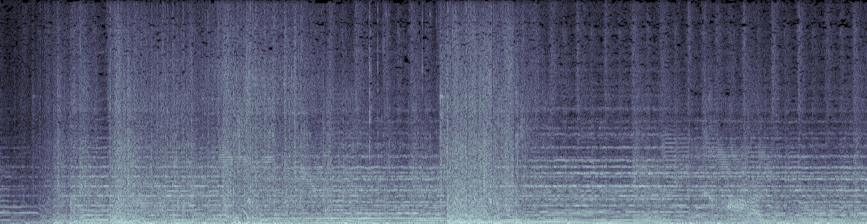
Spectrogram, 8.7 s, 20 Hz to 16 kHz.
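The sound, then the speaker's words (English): Gunfire in an audio drama as a character leaps out firing two guns, with a few sharp, cracking bursts cutting through a loud, sustained musical score. “Come on with the 49er6 leaps out, firing two guns at him.”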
